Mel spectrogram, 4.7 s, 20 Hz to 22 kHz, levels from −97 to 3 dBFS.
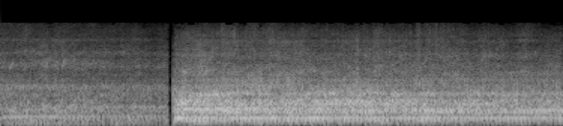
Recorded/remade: remade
